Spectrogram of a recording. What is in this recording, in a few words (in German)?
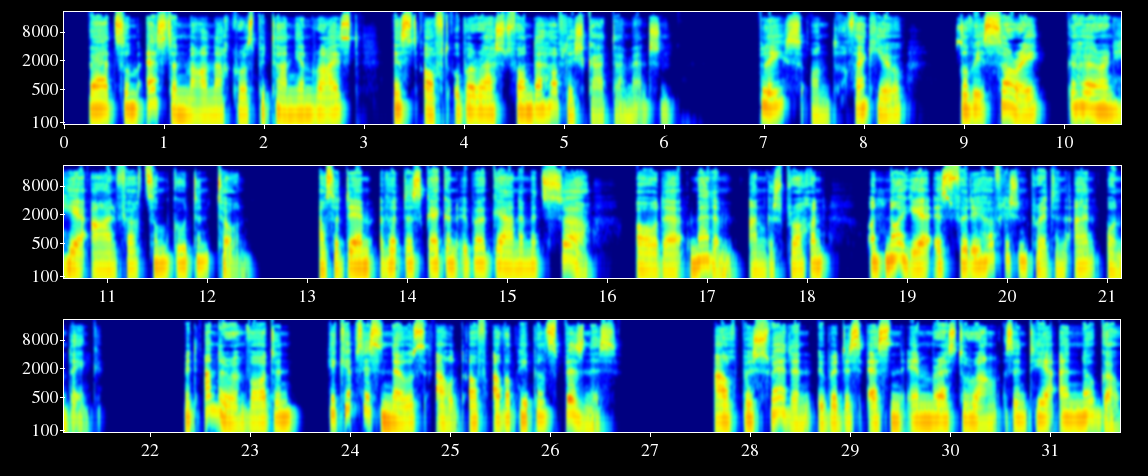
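Stimmprobe Akzent englisch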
